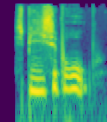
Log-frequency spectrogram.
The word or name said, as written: spisebrug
